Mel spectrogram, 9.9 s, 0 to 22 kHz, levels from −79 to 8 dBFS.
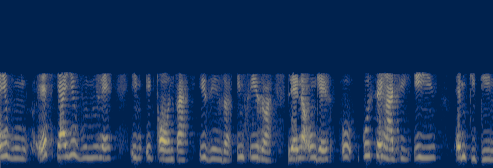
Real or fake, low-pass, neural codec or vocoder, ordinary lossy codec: real; 3.6 kHz; none; AAC, 16 kbps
